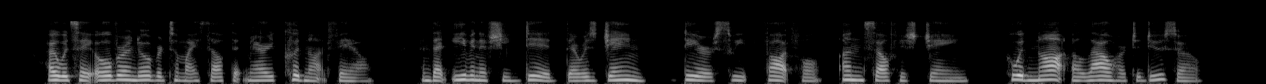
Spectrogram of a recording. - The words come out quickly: No, average, 165 wpm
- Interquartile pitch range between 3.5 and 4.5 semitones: No, narrow, 2.6 semitones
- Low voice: No, medium, 185 Hz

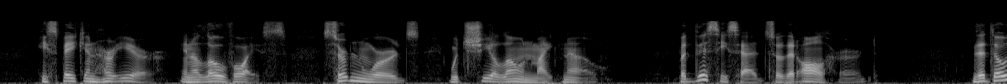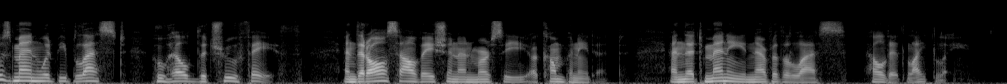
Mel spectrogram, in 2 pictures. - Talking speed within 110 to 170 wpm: Yes, average, 150 wpm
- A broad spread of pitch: No, average, 4.8 semitones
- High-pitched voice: No, low, 120 Hz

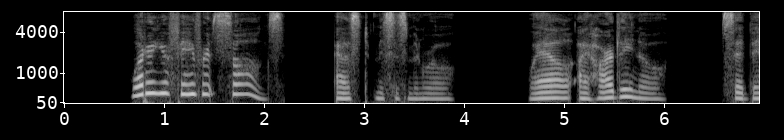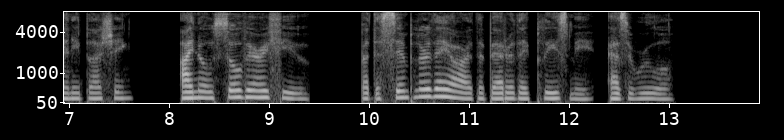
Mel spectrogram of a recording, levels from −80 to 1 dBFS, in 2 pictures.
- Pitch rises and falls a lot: No, average, 3.6 semitones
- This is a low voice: No, medium, 185 Hz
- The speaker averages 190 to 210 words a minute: No, average, 160 wpm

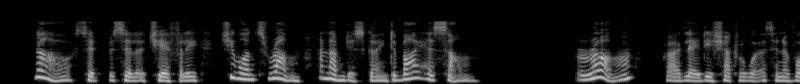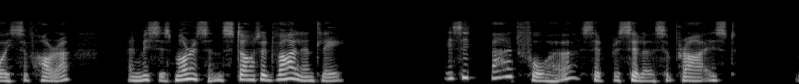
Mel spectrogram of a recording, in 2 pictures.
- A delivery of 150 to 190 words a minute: No, average, 140 wpm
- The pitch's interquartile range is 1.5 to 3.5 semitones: No, average, 5.2 semitones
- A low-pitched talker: No, medium, 185 Hz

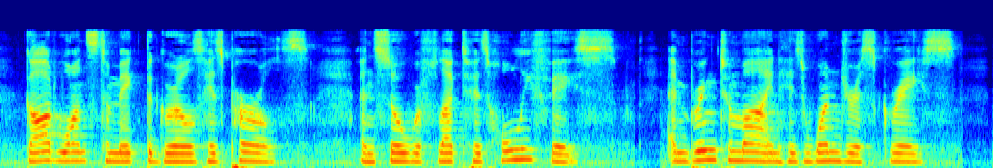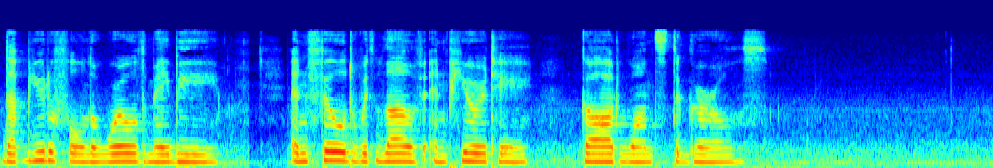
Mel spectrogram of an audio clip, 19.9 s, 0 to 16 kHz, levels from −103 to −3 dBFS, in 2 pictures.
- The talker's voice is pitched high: No, medium, 165 Hz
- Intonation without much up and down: Yes, narrow, 1.7 semitones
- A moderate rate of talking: No, slow, 110 wpm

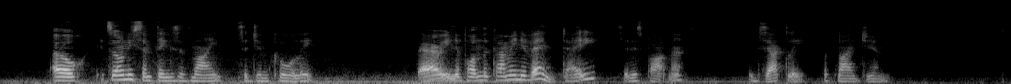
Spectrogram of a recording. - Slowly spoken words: Yes, slow, 120 wpm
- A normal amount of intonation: Yes, average, 5.0 semitones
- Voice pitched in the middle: Yes, medium, 160 Hz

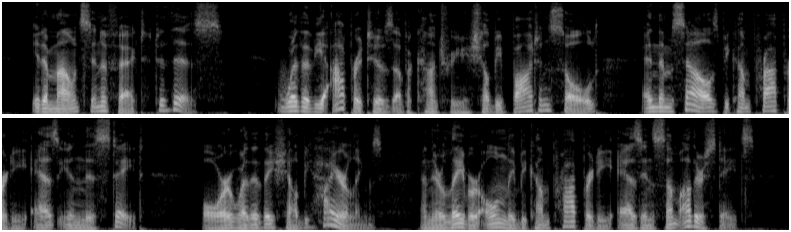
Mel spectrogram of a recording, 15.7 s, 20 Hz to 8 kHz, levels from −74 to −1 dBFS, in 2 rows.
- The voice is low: Yes, very low, 95 Hz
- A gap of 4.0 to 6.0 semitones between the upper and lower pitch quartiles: Yes, average, 5.1 semitones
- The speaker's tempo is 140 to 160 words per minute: Yes, average, 155 wpm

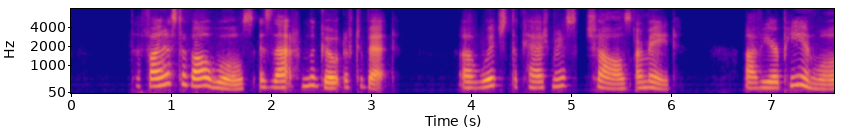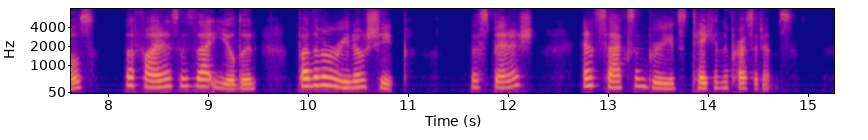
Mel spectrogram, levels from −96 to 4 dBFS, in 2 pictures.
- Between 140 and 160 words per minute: Yes, average, 155 wpm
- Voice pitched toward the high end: Yes, high, 220 Hz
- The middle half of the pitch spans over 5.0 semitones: Yes, wide, 5.4 semitones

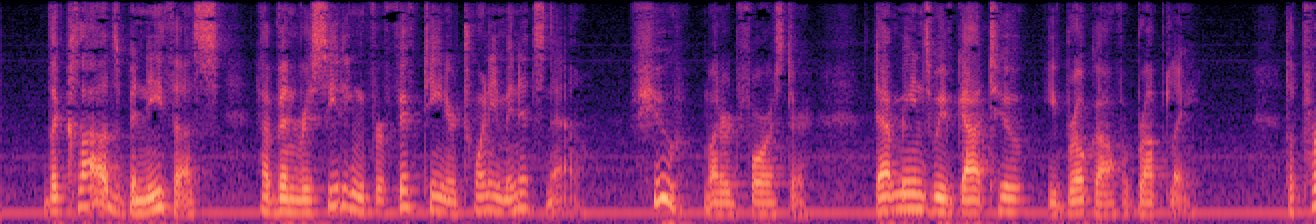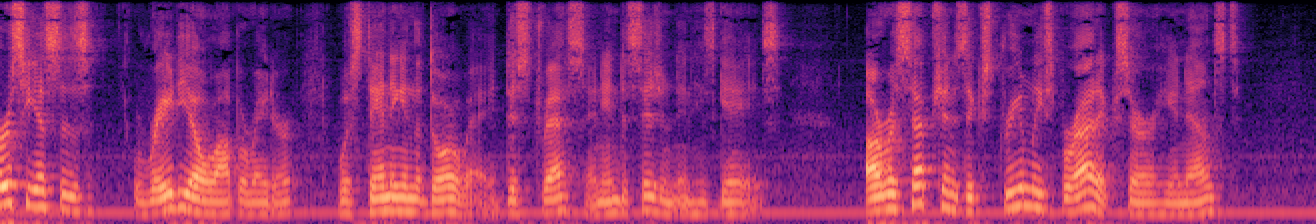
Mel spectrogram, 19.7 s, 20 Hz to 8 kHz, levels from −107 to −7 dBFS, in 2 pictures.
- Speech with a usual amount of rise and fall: Yes, average, 3.5 semitones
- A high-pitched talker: No, low, 125 Hz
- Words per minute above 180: No, average, 150 wpm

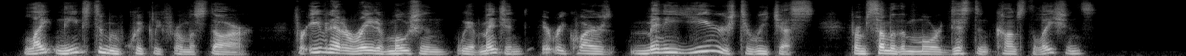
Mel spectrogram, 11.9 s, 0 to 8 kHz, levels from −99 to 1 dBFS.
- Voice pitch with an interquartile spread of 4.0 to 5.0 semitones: Yes, average, 4.3 semitones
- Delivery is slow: No, average, 165 wpm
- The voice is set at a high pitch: No, medium, 140 Hz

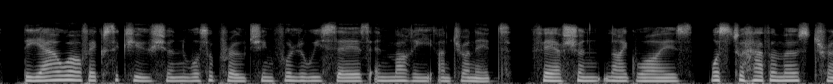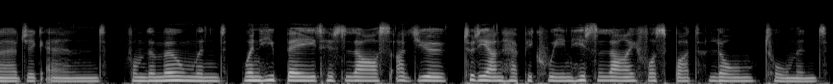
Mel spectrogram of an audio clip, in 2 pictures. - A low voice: No, medium, 170 Hz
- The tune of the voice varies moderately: No, narrow, 2.0 semitones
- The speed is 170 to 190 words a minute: No, average, 150 wpm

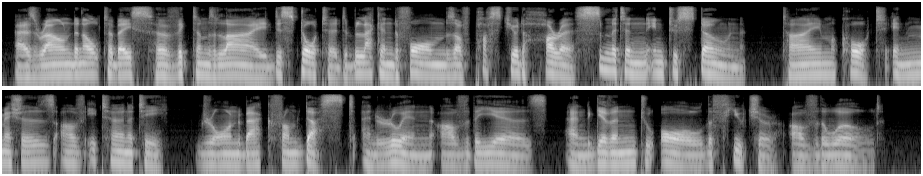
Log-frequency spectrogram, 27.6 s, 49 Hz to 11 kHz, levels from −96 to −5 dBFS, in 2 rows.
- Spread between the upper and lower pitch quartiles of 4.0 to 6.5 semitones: No, average, 3.0 semitones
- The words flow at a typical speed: No, slow, 90 wpm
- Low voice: Yes, very low, 95 Hz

